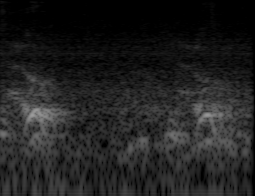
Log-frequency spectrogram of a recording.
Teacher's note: it starts around about mid pitch or sometimes quite a lot lower it can start quite low it then rises quite high and falls again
